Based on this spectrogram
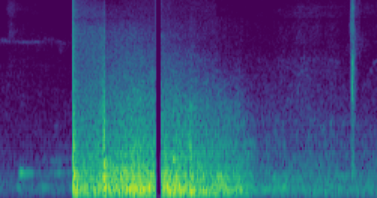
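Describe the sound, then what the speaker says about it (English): A single loud firework blast goes off outside and rolls away in a long rumbling decay, followed by a faint distant pop a few seconds later, with no talking. "firework."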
